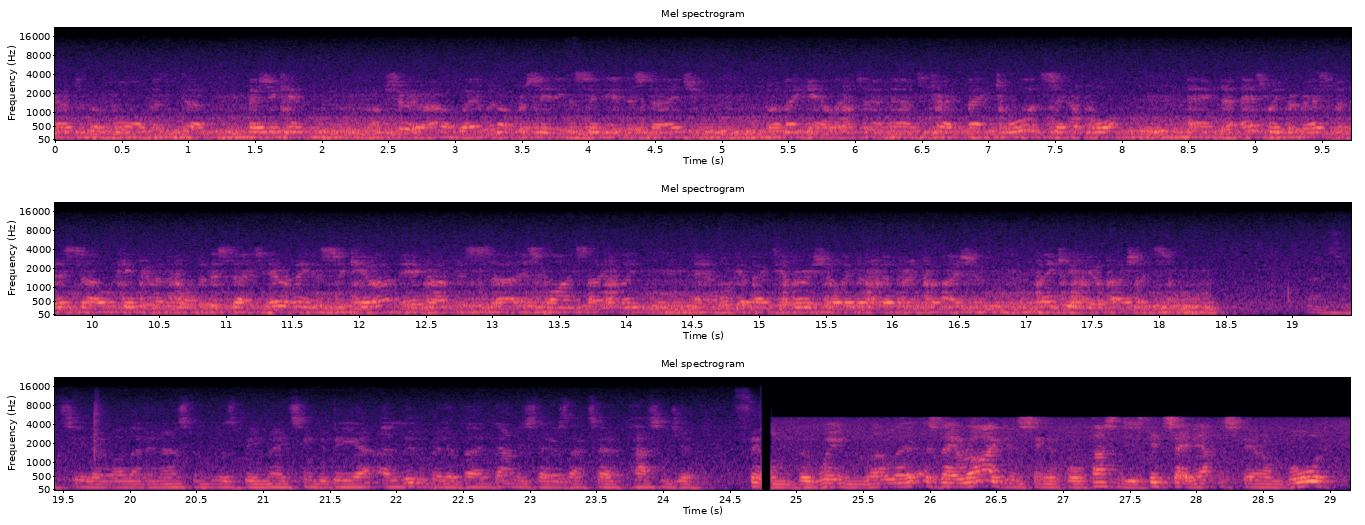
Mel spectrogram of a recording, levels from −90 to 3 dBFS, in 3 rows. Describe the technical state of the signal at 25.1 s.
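At 25.1 s the sound sits inside a band-limited stretch running from 24.73 s to the end, heard after an 80 ms gap: nothing above 5 kHz, a faint new noise floor, level unchanged. This is likely an input switched to a poorer device. The gap and changed background set it apart from a simple low-pass filter.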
